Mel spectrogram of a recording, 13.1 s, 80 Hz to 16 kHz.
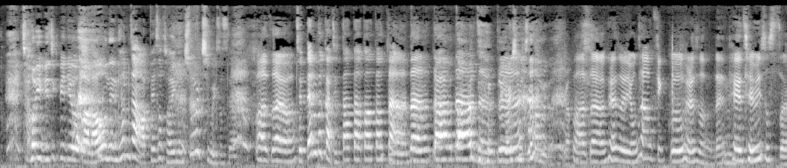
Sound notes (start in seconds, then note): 5.6 humming interlude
